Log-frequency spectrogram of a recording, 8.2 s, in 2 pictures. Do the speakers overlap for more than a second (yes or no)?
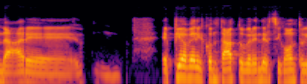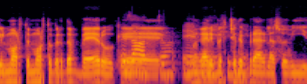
yes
